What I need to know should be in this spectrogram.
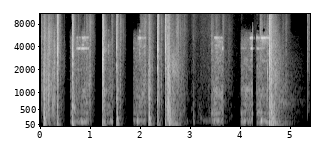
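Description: Sharp sword blows land in quick succession.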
